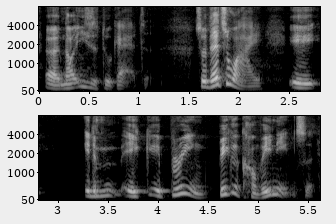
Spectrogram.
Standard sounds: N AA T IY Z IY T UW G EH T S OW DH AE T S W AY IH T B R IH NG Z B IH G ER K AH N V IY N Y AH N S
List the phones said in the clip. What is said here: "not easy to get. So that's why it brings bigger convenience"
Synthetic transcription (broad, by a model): N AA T IY Z IY T UW G EH T S OW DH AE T S W AY IH T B R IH NG B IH G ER K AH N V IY N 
